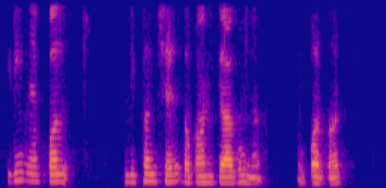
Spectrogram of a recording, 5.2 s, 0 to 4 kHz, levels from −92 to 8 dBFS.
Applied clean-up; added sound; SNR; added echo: neural mask model DeepFilterNet 3.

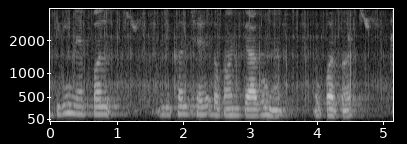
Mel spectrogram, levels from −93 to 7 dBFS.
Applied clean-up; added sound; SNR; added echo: none; Boiling; 17 dB; reverberation time 0.9 s.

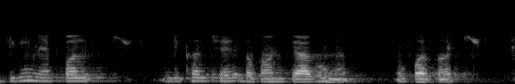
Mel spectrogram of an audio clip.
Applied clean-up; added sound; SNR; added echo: neural separator model SepFormer DNS4.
